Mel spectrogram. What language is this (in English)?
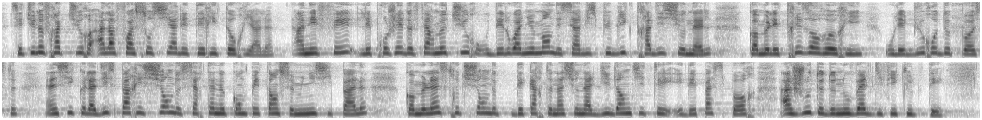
French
